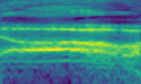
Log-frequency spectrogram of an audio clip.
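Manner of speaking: shrill, very high yell. Narrating a fight as the canister is hit, the speaker is yelling as the mech-suit man. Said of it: "you hear him again just yell like".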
